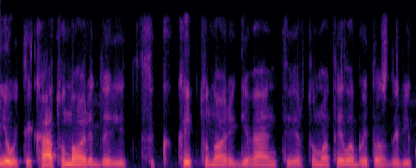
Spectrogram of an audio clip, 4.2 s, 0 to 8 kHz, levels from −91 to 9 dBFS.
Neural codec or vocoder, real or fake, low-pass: none; real; 7.2 kHz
